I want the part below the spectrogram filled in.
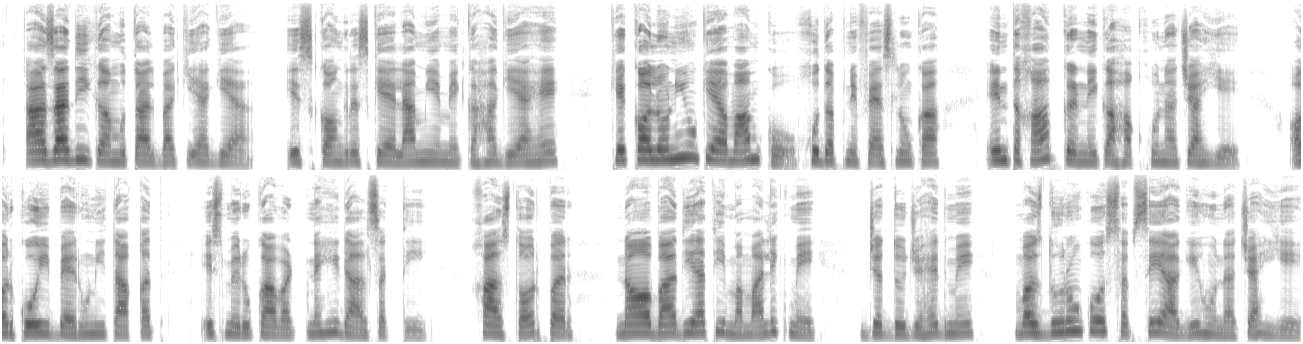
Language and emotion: Urdu, neutral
